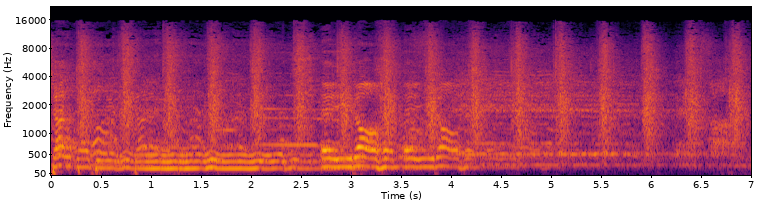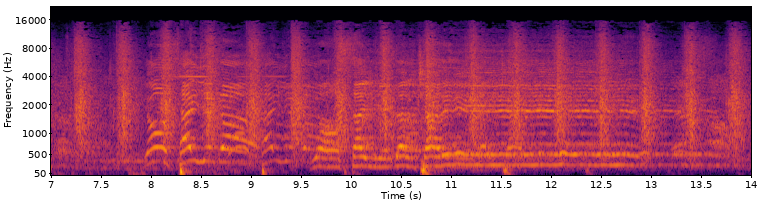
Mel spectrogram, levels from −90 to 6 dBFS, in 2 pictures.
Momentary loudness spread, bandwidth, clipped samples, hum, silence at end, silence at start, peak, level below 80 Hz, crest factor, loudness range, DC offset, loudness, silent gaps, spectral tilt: 7 LU; 16 kHz; under 0.1%; none; 0 s; 0 s; -2 dBFS; -40 dBFS; 18 dB; 5 LU; under 0.1%; -18 LUFS; none; -3.5 dB/octave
